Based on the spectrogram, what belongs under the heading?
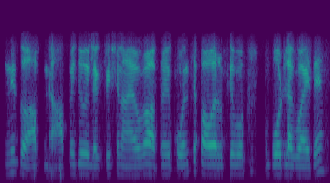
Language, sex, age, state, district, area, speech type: Hindi, male, 60+, Madhya Pradesh, Bhopal, urban, conversation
